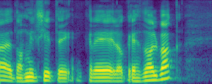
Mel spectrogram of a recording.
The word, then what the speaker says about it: Dolbuck: Dolback sigue vivo. ¿Porque hay alguna reminiscencia de algún nick o algo? Dolback, que se escribe Dolbook, siempre me lo preguntan, ¿no?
